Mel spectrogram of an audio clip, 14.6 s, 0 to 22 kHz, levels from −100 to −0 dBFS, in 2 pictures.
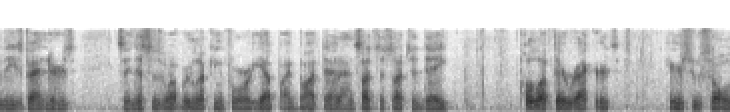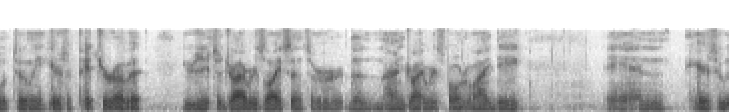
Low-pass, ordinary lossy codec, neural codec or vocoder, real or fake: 7.2 kHz; MP3, 48 kbps; vocoder, 22.05 kHz, 80 mel bands, HiFi-GAN; fake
